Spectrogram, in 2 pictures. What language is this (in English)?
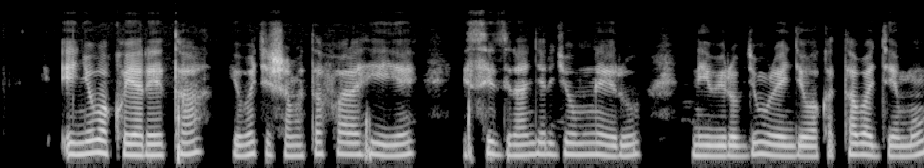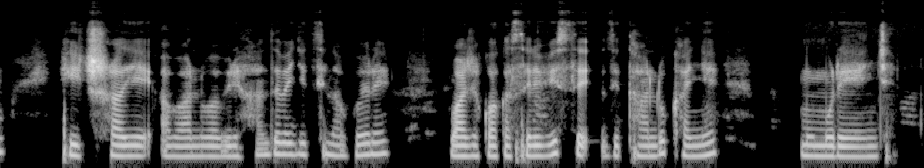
Kinyarwanda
